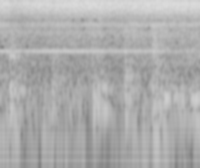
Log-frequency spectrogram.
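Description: Steady hiss of dental clinic equipment running, with a thin, steady high whine and a few faint clicks.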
